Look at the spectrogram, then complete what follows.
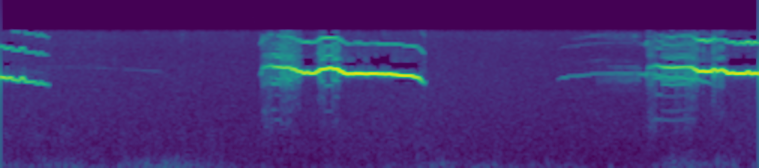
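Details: On an Arctic ground nest, a female snowy owl utters high, slightly rasping whistled calls, each about one second and falling at the end, separated by pauses of one to two seconds.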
